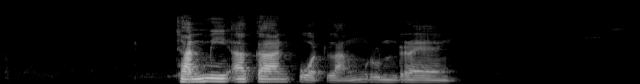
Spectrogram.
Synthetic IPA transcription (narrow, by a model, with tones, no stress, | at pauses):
t͡ɕʰa˦˥nmiː˧ʔaː˧kaː˧npu˨˩ət̪̚la˩˦ŋɾu˧nɾɛː˧ŋ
